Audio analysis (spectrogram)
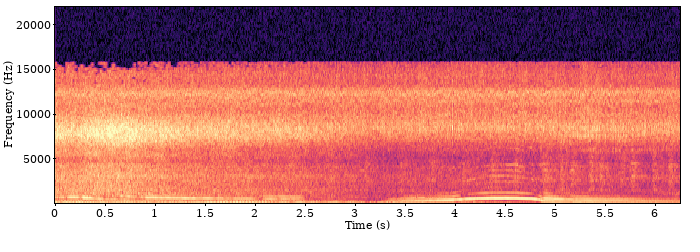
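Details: Domestic cat giving drawn-out wavering yowls, a long sliding moan that dips then rises into a high arched wail and falls away, over a steady low background hum.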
